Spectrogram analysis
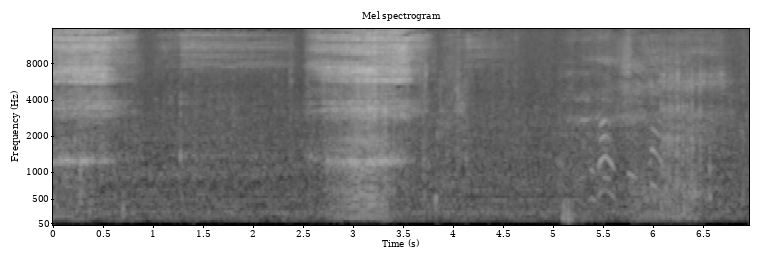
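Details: Adult male friend, drunk and passed out, snoring: slow, rough rattling breaths about one every three seconds, with room noise.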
